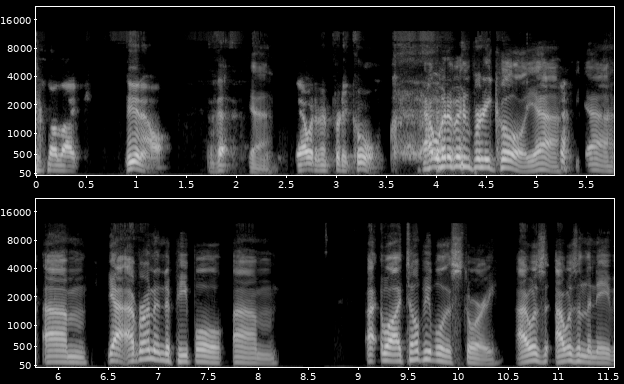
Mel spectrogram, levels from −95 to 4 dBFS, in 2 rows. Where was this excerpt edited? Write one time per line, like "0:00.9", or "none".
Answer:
0:06.4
